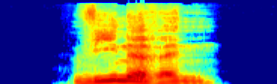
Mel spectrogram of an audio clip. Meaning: Viennese (noun: female inhabitant)
- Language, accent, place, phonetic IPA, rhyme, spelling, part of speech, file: German, Germany, Berlin, [ˈviːnəʁɪn], -iːnəʁɪn, Wienerin, noun, De-Wienerin.ogg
